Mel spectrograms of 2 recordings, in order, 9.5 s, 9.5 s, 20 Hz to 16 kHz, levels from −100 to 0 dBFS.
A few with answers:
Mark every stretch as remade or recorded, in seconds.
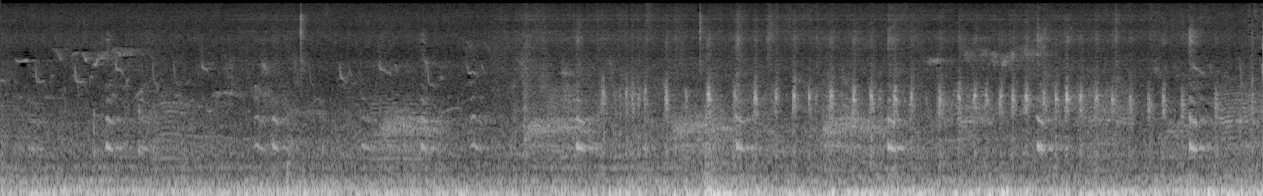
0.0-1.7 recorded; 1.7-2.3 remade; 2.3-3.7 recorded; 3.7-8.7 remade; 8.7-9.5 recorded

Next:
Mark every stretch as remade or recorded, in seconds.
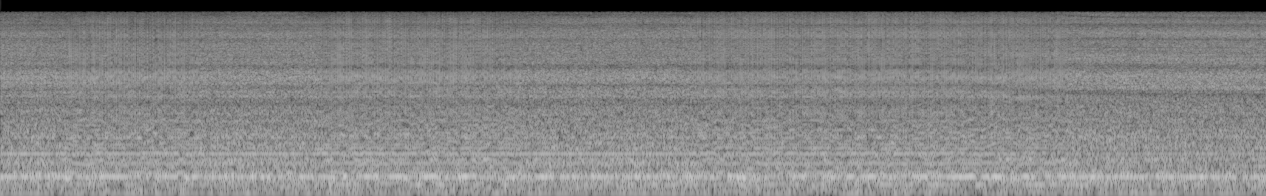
0.0-0.5 recorded; 0.5-1.5 remade; 1.5-2.4 recorded; 2.4-3.9 remade; 3.9-5.2 recorded; 5.2-8.0 remade; 8.0-9.5 recorded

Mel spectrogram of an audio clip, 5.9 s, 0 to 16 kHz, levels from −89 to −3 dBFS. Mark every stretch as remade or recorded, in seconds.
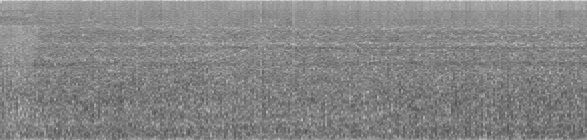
0.0-0.7 recorded; 0.7-4.2 remade; 4.2-5.9 recorded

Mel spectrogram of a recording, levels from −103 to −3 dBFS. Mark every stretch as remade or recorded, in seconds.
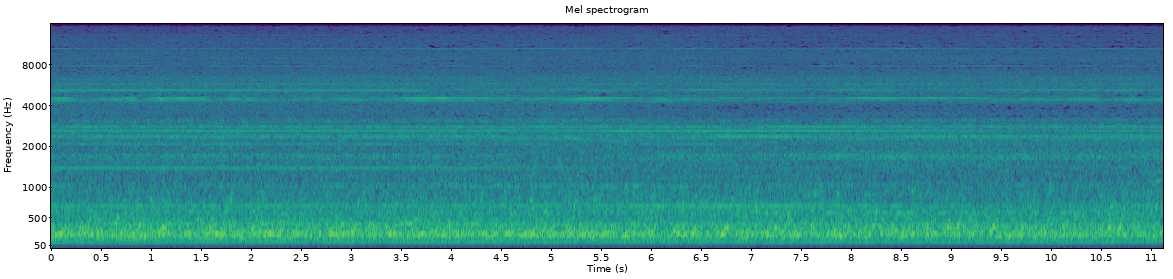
0.0-11.1 recorded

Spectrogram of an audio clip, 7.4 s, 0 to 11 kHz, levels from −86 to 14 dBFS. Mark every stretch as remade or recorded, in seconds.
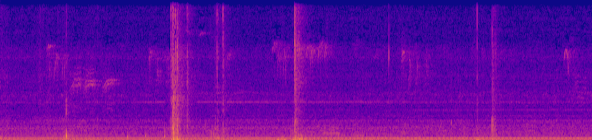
0.0-7.4 recorded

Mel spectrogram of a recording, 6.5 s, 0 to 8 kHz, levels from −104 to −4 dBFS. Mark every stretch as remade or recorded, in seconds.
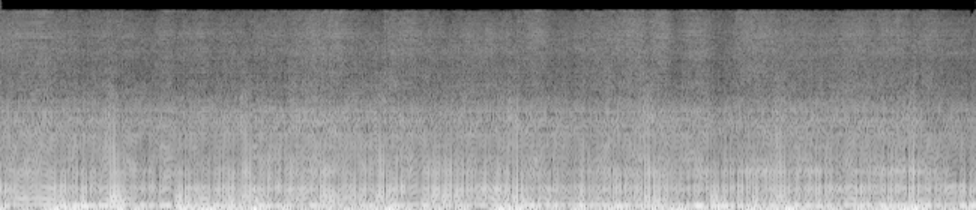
0.0-6.5 remade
